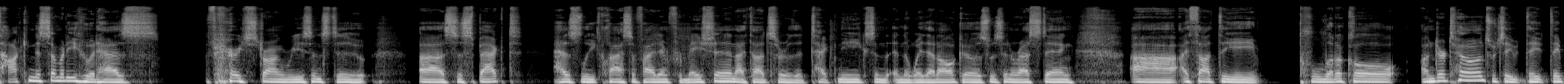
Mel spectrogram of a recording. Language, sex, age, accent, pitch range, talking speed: English, male, 40-59, American, 110-135 Hz, 155 wpm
